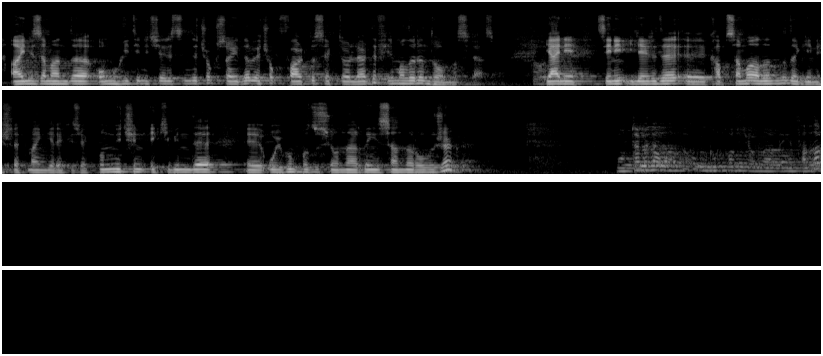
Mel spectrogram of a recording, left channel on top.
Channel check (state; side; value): silent; right; digital silence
